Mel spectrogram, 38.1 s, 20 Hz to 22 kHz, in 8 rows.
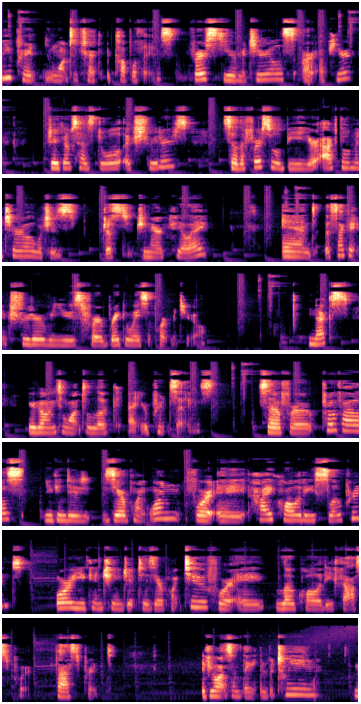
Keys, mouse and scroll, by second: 1.0-1.3 scroll, 25.3 click, 29.8 click, 37.9 click.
